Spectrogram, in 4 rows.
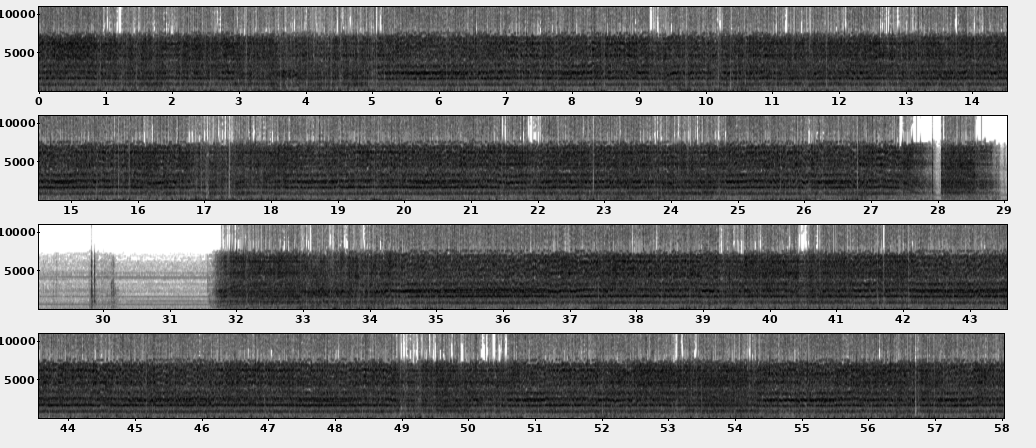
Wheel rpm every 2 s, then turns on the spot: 230, 230, 220, 220, 230, 230, 230, 230, 220, 220, 220, 220, 220, 200, 50, 20, 170, 210, 220, 230, 230, 220, 220, 230, 220, 220, 230, 220, 230.
none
